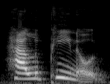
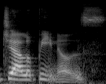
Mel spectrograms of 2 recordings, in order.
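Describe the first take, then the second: First: Jalapeno said hah-lah-PEH-noh with an h sound; correct jalapeno. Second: Jalapenos said with a hard j, jel-o-PEE-nohs; wrong jalapenos. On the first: Teacher modelling jalapeno for sandwich orderers, h sound. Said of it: "That's the correct way to pronounce this word". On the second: Teacher showing the mistake to avoid, hard j. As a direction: jalapenos with an English j. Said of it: "do not end up saying". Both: Shown as a demonstration.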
